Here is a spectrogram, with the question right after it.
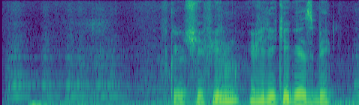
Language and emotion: Russian, neutral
